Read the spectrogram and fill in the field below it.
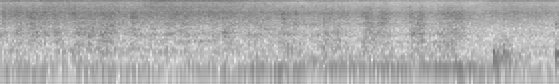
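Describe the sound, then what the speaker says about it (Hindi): Masala spices fry in a pan with turmeric, salt and garam masala, a soft steady sizzle and hiss with faint stirring scrapes, quiet and close with no talk. "अच्छे तरीके से मसाले को कुक कर लेते हैं। हमारा मसाला अच्छे तरीके से भून चुका है"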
